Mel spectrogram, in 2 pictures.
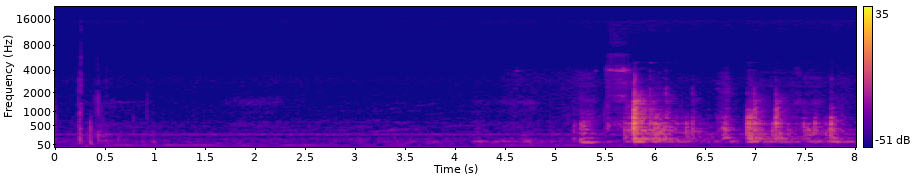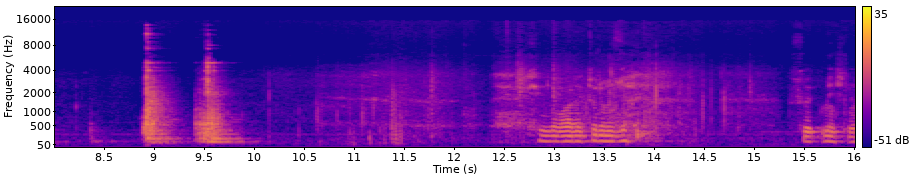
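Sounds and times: parts knocking on wooden bench: 5.7s - 9.9s.

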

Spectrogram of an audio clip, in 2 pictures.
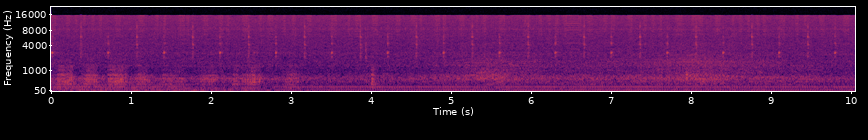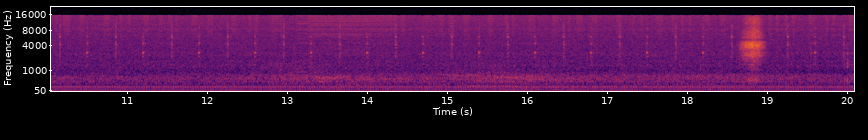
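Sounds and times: low steady hum: 0.0s - 20.0s
turn signal ticking: 0.0s - 20.0s.

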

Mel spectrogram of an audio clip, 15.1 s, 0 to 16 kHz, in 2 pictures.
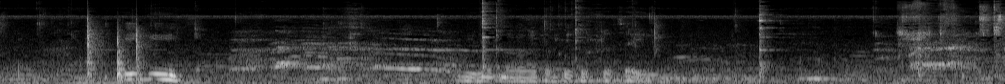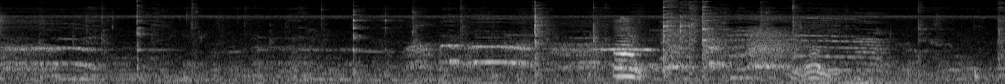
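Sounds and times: rooster crowing: 1.7s - 3.6s, 6.6s - 8.5s, 9.2s - 14.5s
cutlery clinking on plates: 3.4s - 4.6s, 6.6s - 13.6s.

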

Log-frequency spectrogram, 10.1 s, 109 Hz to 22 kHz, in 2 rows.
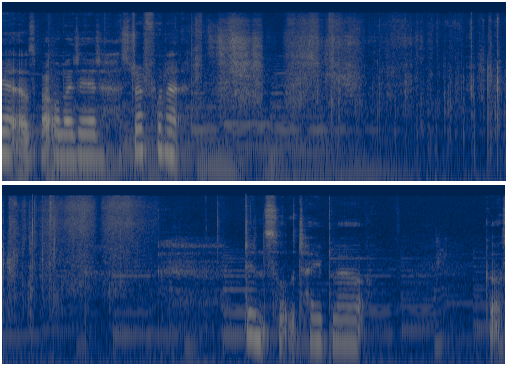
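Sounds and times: quiet background music: 0.0s - 10.0s
paper pages flipping: 1.8s - 6.6s.

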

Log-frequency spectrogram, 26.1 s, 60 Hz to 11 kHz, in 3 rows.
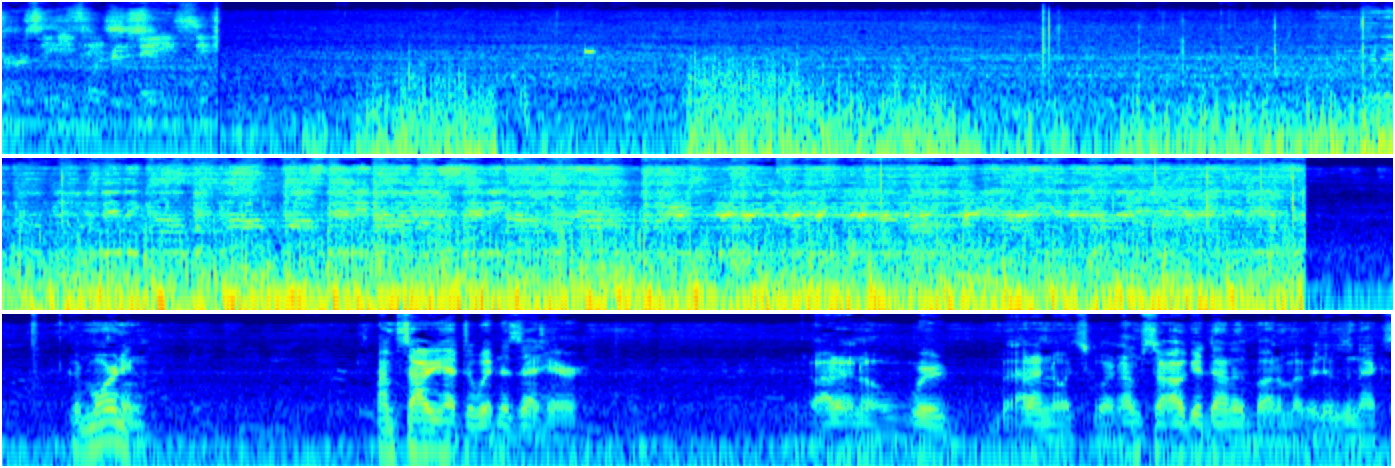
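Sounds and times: car radio playing music: 0.0s - 1.7s, 3.4s - 26.0s.

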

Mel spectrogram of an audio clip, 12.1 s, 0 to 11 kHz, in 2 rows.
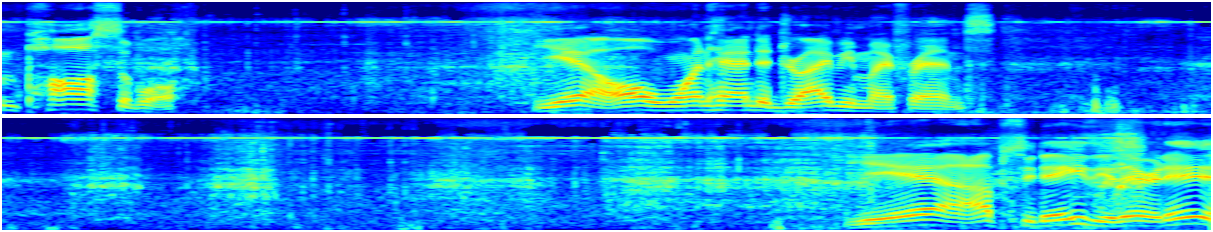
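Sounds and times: electric motor whirring faintly: 0.0s - 12.0s.

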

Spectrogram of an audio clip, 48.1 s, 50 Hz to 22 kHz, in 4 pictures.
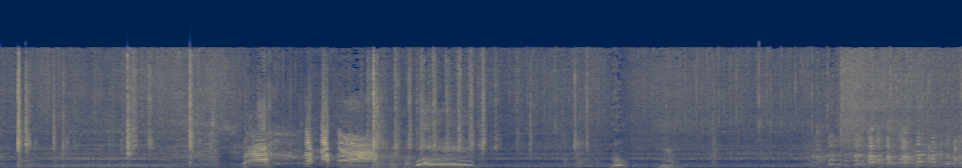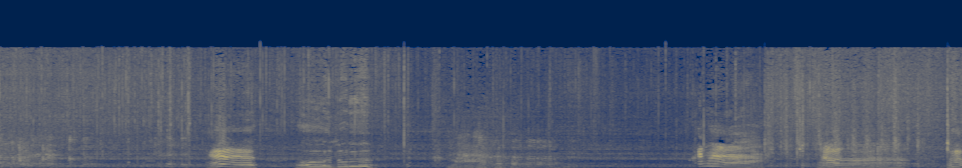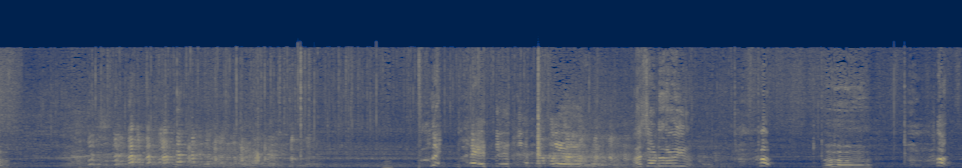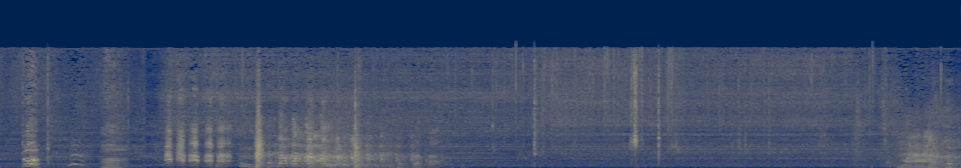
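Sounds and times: steady background hiss: 0.0s - 48.0s
person chuckling: 2.9s - 6.0s, 7.6s - 8.7s, 10.0s - 19.3s, 22.2s - 24.2s, 24.8s - 28.1s, 28.8s - 32.0s, 34.4s - 41.8s, 47.1s - 48.0s
loud short exclamation: 4.5s - 6.0s
non-word vocal sounds: 7.6s - 8.6s, 20.7s - 21.6s, 22.2s - 24.3s, 34.3s - 37.8s
person's voice: 7.6s - 8.6s, 14.6s - 16.8s, 20.7s - 21.6s, 22.2s - 24.2s, 28.8s - 33.7s.

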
